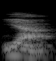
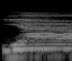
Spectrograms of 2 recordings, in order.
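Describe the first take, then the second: First: The vowel is short and clipped. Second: The vowel is drawn out long. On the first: "এটা হরকতের উচ্চারণ।" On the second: "একটু টান দিয়ে বলতেছি দীর্ঘ করে"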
